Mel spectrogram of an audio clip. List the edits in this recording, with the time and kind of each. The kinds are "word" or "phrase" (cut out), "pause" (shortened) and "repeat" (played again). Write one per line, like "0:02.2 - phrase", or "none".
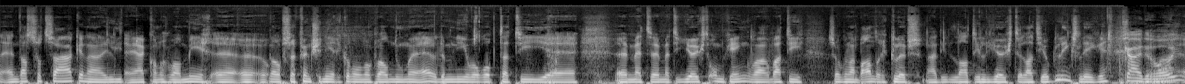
0:01.2 - word
0:02.7 - phrase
